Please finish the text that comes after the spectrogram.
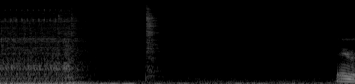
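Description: A saw cuts out a wooden jigsaw puzzle piece with a dense, sewing-machine-like buzz for under a second, then cuts off, leaving a quiet tail before a brief voice at the end.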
